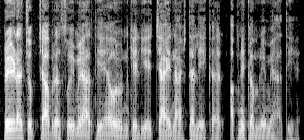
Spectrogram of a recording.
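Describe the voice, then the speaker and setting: A man's voice: low voice, brisk, darkish tone, dry recording, clean studio sound. A man narrating a scripted cartoon family story.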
